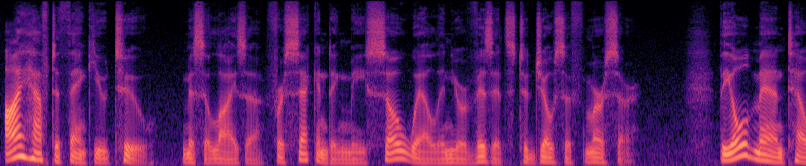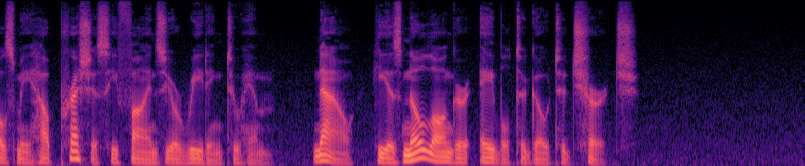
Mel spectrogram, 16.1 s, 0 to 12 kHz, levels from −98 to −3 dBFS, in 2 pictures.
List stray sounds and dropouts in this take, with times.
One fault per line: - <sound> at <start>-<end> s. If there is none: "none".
none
